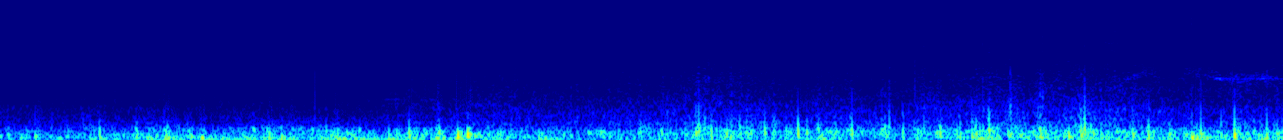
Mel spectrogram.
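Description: A hand with long red nails lightly scratches and rubs the surface of a rounded, fist-sized, dome-shaped fuzzy fabric cover over a microphone. The result is a continuous, muffled low rustle and scraping with soft, dull brushing strokes and no bright edge, swelling slightly in loudness toward the end.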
